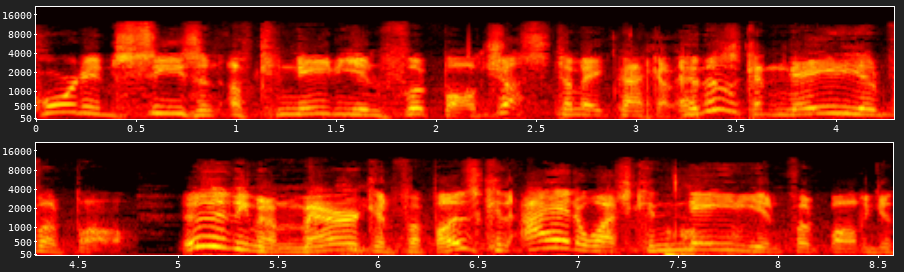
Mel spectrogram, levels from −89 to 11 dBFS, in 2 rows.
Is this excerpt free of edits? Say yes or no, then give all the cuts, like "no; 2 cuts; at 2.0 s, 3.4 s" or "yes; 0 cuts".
yes; 0 cuts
